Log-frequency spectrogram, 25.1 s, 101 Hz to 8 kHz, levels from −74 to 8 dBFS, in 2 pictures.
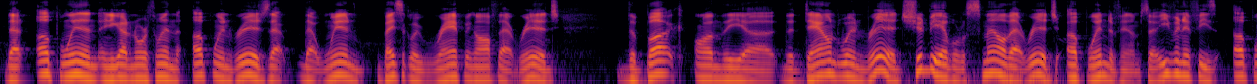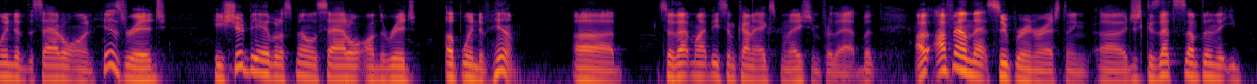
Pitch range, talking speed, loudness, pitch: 115-150 Hz, 210 wpm, -23 LUFS, 130 Hz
